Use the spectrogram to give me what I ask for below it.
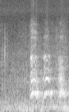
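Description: Dog barking: three short, tonal barks in quick succession over a low, steady background hum, with no voices.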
